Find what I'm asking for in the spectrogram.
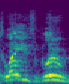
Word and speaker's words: BlazBlue: Everybody knows it's Blaze Blue, dog.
